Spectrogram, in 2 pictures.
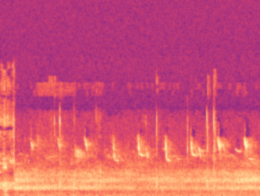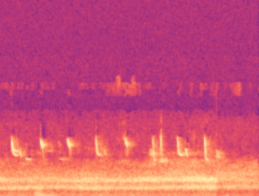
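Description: A small bird singing a long run of short, high chirps, about three a second, over a faint, even outdoor hiss.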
